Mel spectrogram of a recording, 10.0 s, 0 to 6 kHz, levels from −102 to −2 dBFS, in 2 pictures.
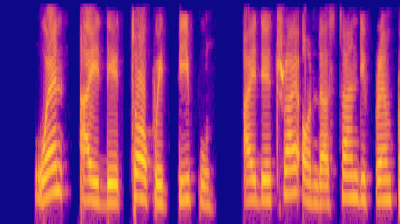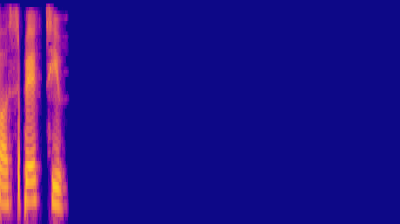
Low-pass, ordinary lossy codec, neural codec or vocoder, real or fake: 5.4 kHz; MP3, 48 kbps; none; real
